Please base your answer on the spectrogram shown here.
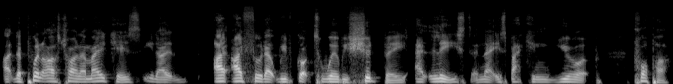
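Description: A man on a football fan panel, speaking in a measured, careful way and restarting as he thinks. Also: mid-range voice, dry recording. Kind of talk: casual football fan chat.

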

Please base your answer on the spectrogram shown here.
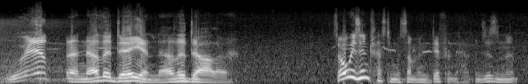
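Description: Man acting a lively, wry teenage boy. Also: mid-range voice, quick pace, slight background noise, rough recording. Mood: wry, casual. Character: self-conscious teenage boy, wry, anxious, defensive. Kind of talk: audio drama dialogue and monologue.

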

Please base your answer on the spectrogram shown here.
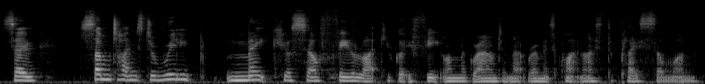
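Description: A woman's voice: lowish voice, fairly even intonation, normal speed, a little mellow, slightly rough. A woman storyteller talking casually and thoughtfully on a podcast, often affirming the others. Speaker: storyteller guest.

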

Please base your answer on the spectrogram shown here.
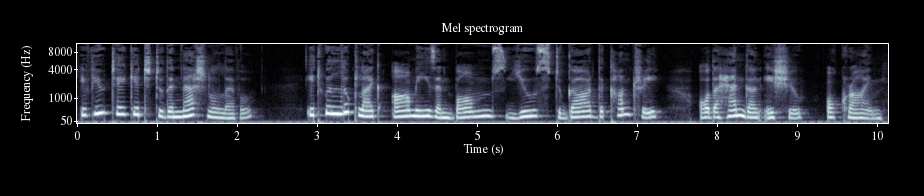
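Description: Woman audiobook reader, spiritual text, unhurried and very slow, slightly low voice, deliberate pauses. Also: animated, a little mellow. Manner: measured, deliberate, with pauses between short phrases. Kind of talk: scripted reading of a spiritual dialogue.

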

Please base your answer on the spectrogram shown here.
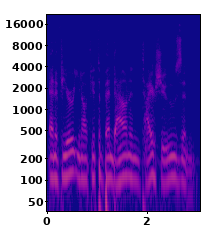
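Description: A man's voice: fairly low pitch, fairly even intonation, brisk. A man working as a real estate agent, chatting on a radio show in an easygoing, practical way. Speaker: real estate sales representative. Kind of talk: casual radio chat. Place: radio studio.

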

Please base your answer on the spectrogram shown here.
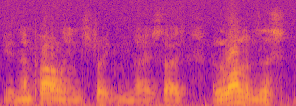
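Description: An older Australian man, in his seventies or beyond, reminiscing in a halting, rambling way for an oral history interview. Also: medium pitch, vocal fry, a little mellow, low-quality recording. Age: older, 70s or above. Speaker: interviewee recalling local history. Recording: faint hiss, amateur interview recording.

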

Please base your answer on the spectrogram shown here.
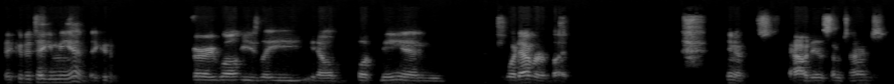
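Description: A man's voice: medium pitch, steady tone, normal speed, pauses often, muffled recording. A man from Florida co-hosting a podcast, telling stories in an easygoing, conversational way. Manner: storytelling, easygoing. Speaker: podcast co-host. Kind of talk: casual chat.

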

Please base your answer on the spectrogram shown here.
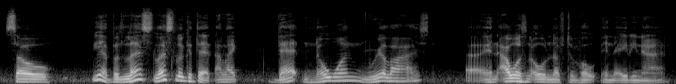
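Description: A man with a gravelly, dark-toned voice co-hosting a talk show. He speaks haltingly, repeating words as he works out what to say. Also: mid-range voice, animated. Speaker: podcast co-host. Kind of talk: casual political discussion.

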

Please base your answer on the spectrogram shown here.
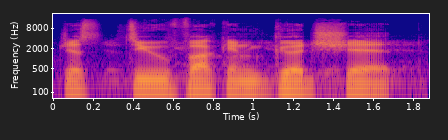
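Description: Young man, loud crisp voice, bright tone, rambling crude banter full of swearing. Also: lowish voice, steady tone, a little slow. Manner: rambling, swears a lot, says "like" often.

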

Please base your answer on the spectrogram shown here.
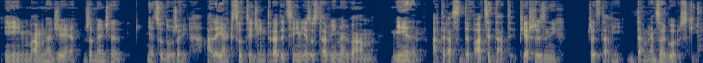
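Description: A man's voice: low voice, lively intonation, moderate pace, creaky, hardly any pauses, a little mellow. A man co-hosting a radio show, presenting from a prepared script.

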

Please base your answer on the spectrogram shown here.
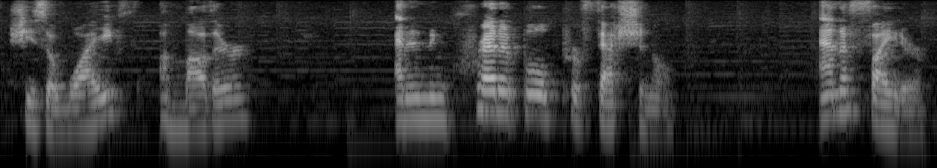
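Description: A woman's voice: lowish voice, expressive, unhurried, breathy edge, soft background music. A woman hosting a podcast, delivering a scripted introduction. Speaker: podcast host.

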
